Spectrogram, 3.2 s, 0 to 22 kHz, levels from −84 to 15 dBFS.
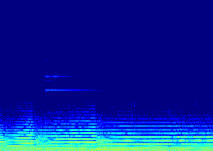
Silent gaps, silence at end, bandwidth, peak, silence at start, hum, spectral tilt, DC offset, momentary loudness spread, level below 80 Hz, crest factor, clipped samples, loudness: none; 0 s; 11.5 kHz; -18 dBFS; 0 s; 50 Hz at -50 dBFS; -7.5 dB/octave; under 0.1%; 3 LU; -66 dBFS; 12 dB; under 0.1%; -30 LUFS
